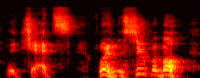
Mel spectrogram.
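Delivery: laughing through the words; can't get it out without cracking up. Real, not acted. Fan laughing at his own team's Super Bowl hopes, laughing. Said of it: "I can't even say that out loud without laughing".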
